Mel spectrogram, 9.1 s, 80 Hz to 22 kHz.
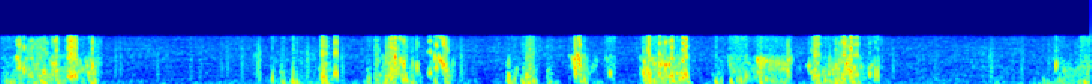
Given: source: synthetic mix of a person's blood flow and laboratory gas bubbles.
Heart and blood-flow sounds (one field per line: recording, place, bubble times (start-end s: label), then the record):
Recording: Doppler ultrasound of blood flow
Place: subclavian vein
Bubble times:
0.02-0.88 s: bubbles
2.26-2.54 s: bubbles
2.67-2.87 s: bubbles
3.05-3.54 s: bubbles
3.57-3.81 s: bubbles
4.24-4.52 s: bubbles
4.56-4.64 s: bubbles
4.76-5.00 s: bubbles
5.06-5.15 s: bubbles
5.34-5.80 s: bubbles
5.95-6.63 s: bubbles
6.72-7.38 s: bubbles
8.78-9.11 s: bubbles
From the record:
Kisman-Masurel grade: 333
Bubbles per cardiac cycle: rolling drumbeat, 9 or more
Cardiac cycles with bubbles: 50 to 99%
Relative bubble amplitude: loud (0.450 to 0.775)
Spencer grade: 3 (all of the cardiac periods contain showers or single bubble signals, but not dominating or overriding the cardiac motion signals)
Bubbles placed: anywhere in the cardiac cycle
